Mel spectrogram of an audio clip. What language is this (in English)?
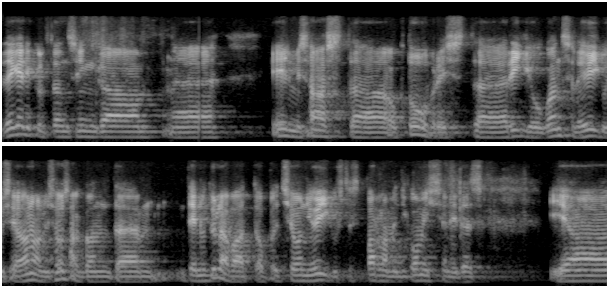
Estonian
